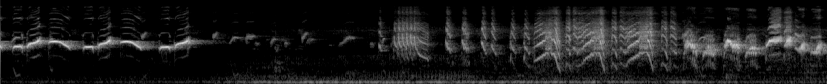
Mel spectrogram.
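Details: Chinese hwamei singing: loud, clear whistled phrases rising and falling, repeated for about two seconds, then a rapid jumble of varied chirps, slurred notes and harsh fragments over a faint low hum.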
